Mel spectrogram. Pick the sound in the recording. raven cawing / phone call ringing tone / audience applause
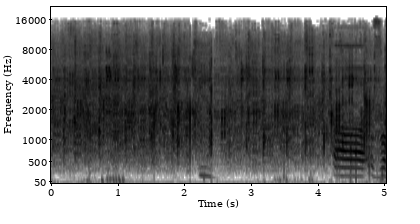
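audience applause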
